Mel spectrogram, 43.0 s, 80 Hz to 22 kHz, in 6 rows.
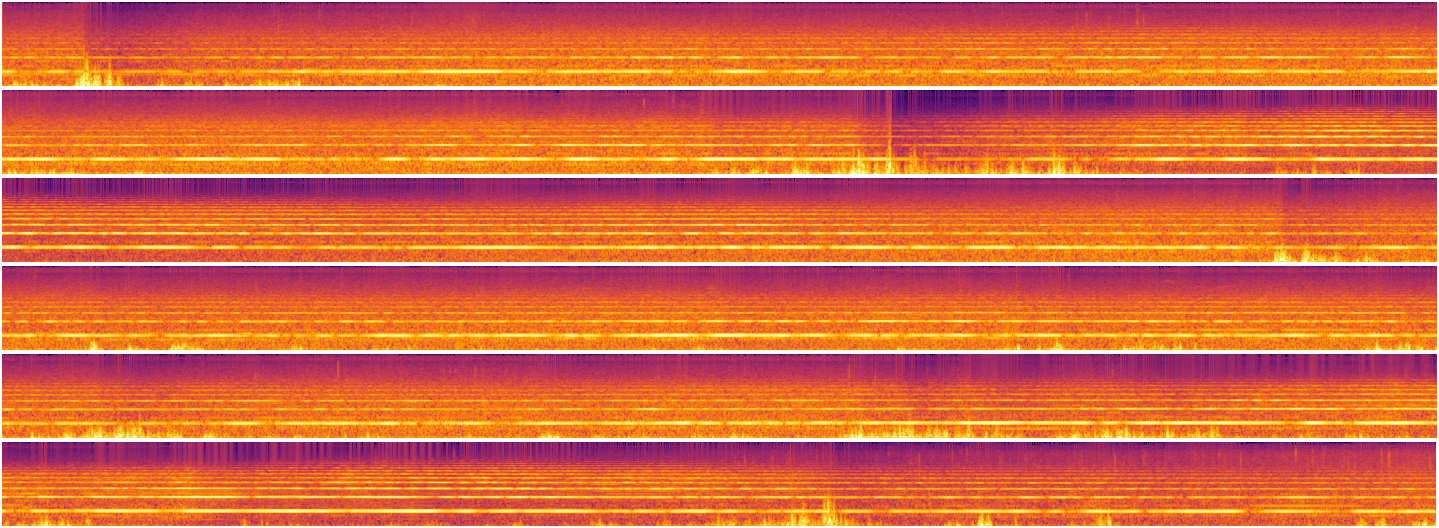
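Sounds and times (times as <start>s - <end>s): siren steady high tone: 0.0s - 43.0s
low rumbling noise: 16.3s - 43.0s.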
